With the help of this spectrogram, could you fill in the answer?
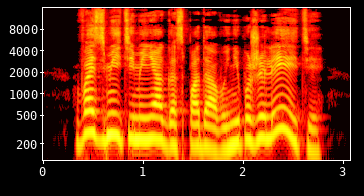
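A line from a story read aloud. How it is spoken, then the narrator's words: Eager exclamation. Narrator (Russian): с готовностью воскликнул Д'Артаньян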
